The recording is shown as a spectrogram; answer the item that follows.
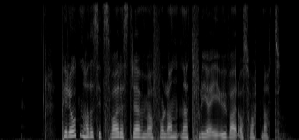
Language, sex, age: Norwegian, female, 28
